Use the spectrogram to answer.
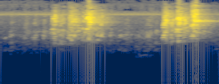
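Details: Yellow-chevroned parakeets (Brotogeris chiriri) at backyard fruit in Brazil give two bursts of harsh, shrill, chattering screeches, each lasting about half a second; a faint steady high hiss runs underneath.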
